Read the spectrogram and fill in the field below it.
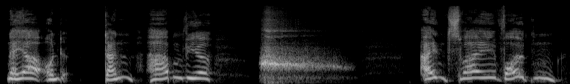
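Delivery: high voice with long pauses; hesitant excuse. A narrator's reading.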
